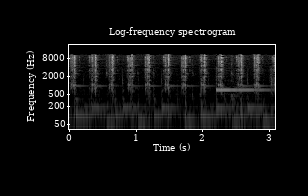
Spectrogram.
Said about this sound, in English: Is it, or was it a timer situation? It's a timer situation.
